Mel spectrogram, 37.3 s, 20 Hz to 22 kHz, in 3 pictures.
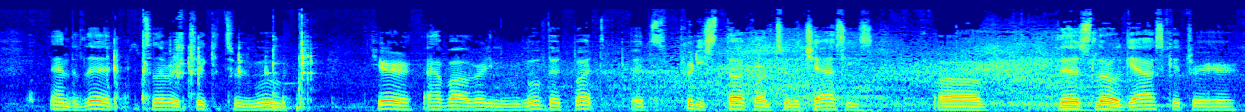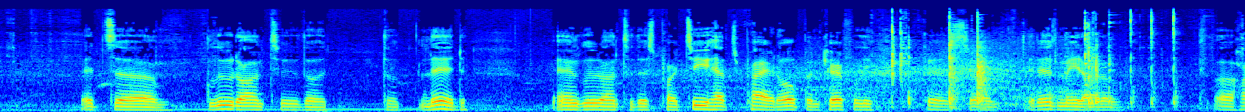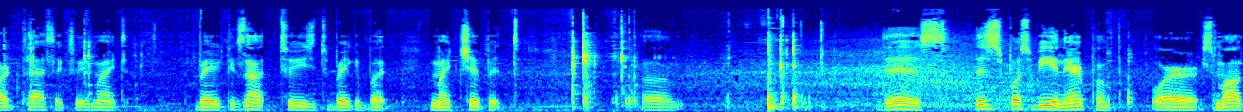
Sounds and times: Speech: 0.5s - 2.9s, 3.7s - 8.7s, 9.4s - 9.8s, 10.6s - 12.4s, 13.3s - 15.7s, 16.3s - 17.1s, 18.0s - 23.7s, 24.6s - 26.2s, 26.8s - 30.1s, 31.3s - 31.7s, 33.7s - 37.3s.

